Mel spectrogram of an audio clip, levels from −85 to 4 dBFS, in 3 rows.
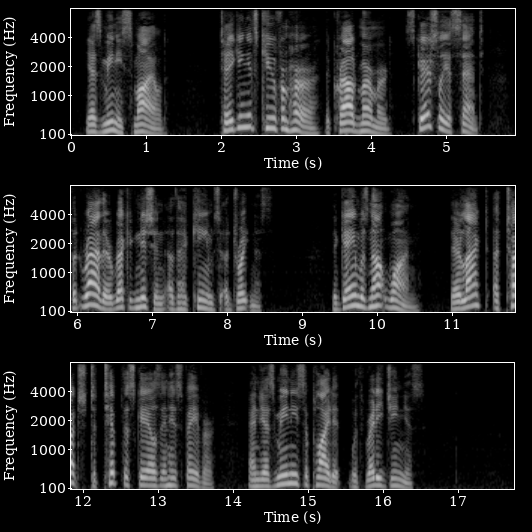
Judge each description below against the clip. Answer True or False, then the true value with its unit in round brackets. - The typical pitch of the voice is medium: True (170 Hz)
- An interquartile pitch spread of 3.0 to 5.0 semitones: False (5.5 semitones)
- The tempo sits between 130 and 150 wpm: True (140 wpm)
